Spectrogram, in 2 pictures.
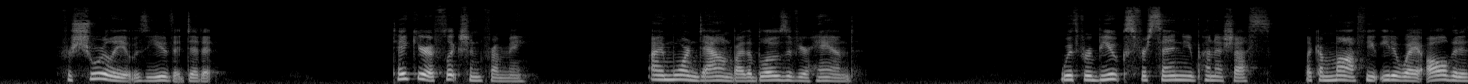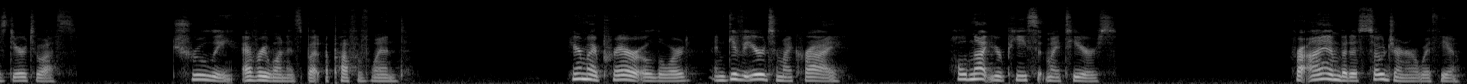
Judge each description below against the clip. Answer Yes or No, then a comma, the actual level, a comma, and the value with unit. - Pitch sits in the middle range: Yes, medium, 180 Hz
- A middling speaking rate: Yes, average, 155 wpm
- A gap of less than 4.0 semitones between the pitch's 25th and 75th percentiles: No, average, 4.9 semitones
